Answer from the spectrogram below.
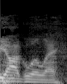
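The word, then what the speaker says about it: Uiagalelei: Is DJ Uyagalele? I've always pronounced it. Uyagalele. – Yeah. – Of course. Yeah, duh.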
